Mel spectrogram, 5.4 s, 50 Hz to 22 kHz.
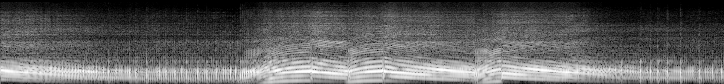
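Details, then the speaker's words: Holztfforma G660 chainsaw milling, which had been losing power at top-end RPM, tried after warming up: a strong high-revving note sags and recovers through the wood, holding in the cut without bogging; low end may still need adjustment. "I'm pretty happy to see that. Still idling down. Before I couldn't, I wouldn't be able to stay in that cut like that."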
